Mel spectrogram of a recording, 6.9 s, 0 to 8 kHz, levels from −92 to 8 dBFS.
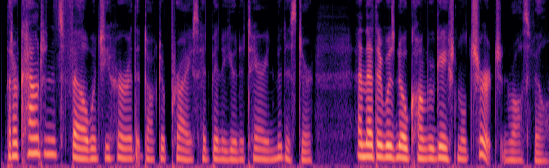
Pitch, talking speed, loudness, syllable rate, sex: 185 Hz, 210 wpm, -20 LUFS, 6.5 syllables/s, female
